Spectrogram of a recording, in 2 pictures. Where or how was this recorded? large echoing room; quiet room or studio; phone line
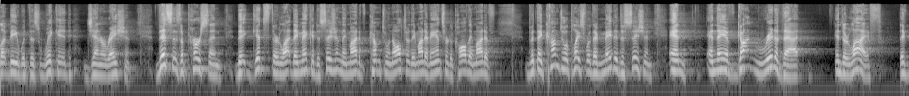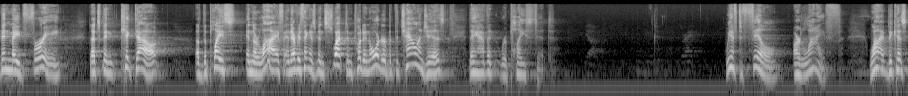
large echoing room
